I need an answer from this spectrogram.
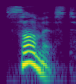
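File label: "psalmist", British English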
